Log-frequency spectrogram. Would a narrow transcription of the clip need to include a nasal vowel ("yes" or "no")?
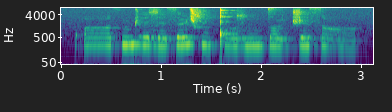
yes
